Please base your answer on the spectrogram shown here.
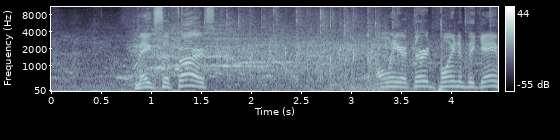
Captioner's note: crowd cheers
